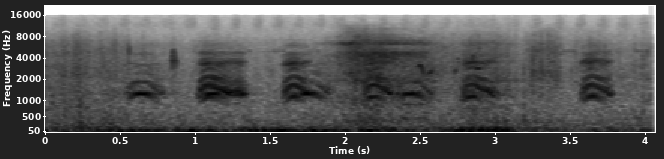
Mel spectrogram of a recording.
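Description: A crow cawing over and over, about eight harsh, arched calls at roughly two a second, starting just over half a second in.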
